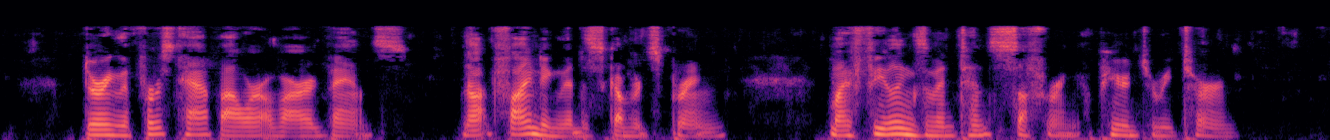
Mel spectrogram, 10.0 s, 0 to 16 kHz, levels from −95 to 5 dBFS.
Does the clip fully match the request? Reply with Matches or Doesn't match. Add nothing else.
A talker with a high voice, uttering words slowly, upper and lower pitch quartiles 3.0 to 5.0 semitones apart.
Doesn't match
